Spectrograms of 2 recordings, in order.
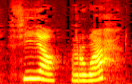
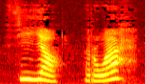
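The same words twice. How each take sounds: The two takes are said the same way.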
